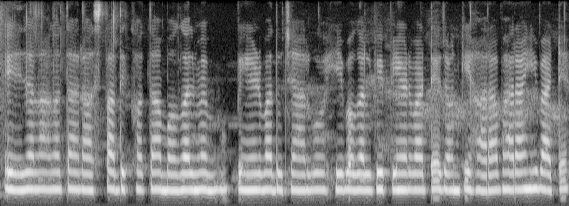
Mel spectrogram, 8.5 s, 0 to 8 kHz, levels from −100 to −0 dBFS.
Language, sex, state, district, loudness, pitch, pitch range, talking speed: Hindi, female, Bihar, Gopalganj, -14 LUFS, 240 Hz, 235-245 Hz, 135 wpm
